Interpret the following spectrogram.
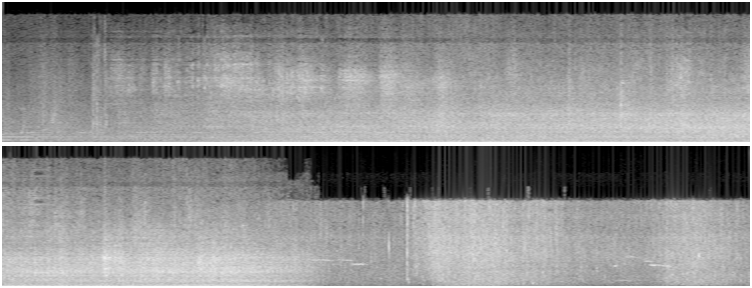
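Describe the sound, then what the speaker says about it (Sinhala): A train passes close by on the south coast near Koggala, Sri Lanka, with a loud rumbling roll and a sustained tonal horn that cuts off sharply, followed by fainter clatter. "ඇහෙනවනේ ට්‍රේන් එකත් නලාහන රංගගෙන යනවා ඒ දිහාවට"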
